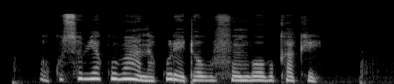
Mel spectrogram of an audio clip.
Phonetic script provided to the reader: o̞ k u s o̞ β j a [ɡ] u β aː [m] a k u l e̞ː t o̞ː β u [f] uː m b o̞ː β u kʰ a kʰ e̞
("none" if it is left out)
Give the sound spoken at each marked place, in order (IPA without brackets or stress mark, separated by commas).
k, n, f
